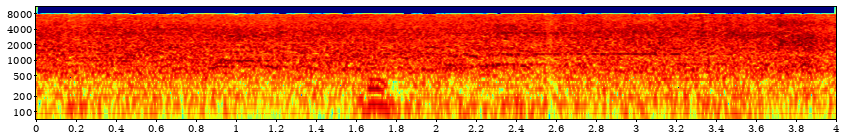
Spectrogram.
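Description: Steady roar of a large hockey arena crowd, a dense wash of many voices with no single sound standing out.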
